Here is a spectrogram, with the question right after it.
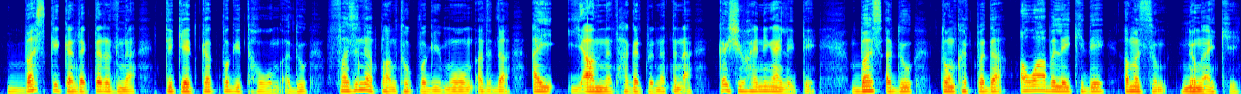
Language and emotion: Manipuri, happy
